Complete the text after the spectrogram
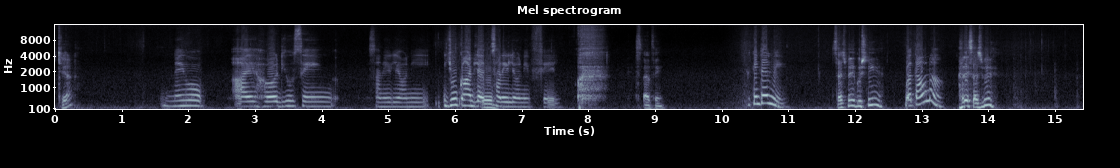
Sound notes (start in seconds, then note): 7.8 chuckles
